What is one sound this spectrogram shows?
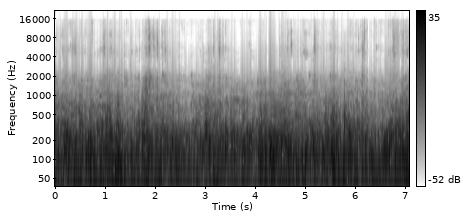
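Small stones click against the underside of the car.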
